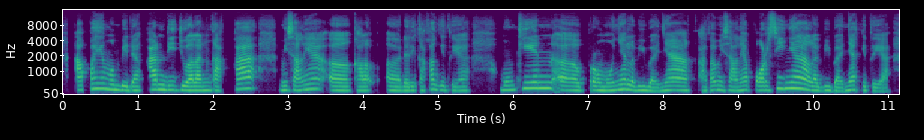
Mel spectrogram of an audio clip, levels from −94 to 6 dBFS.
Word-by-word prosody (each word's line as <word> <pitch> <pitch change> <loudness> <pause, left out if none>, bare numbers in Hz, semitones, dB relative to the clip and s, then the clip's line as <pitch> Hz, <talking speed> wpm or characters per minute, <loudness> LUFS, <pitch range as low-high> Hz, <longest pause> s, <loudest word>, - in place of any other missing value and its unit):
apa 190 +3 0
yang 240 -2 0
membedakan 195 +1 +1
di 190 -1 -2
jualan 170 -2 +3
Kakak 225 +9 +2 0.2
misalnya, 185 +5 +1 0.2
eee, 165 -1 +2
kalau, 160 0 -2 0.2
eee, 165 -2 0
dari 165 0 -2
Kakak 185 +4 -4
gitu 170 -3 -7
ya, 160 - -9 0.4
mungkin, 260 +7 +1
eee, 175 -2 +1
promonya 175 +3 0
lebih 175 -1 -1
banyak, 170 +3 +1
atau 160 +5 -4
misalnya 170 -3 -2
porsinya 225 +6 +3
lebih 170 0 -1
banyak 165 +6 -1
gitu 155 -3 -6
ya, - - -6
180 Hz, 140 wpm, -23 LUFS, 170-205 Hz, 0.4 s, jualan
